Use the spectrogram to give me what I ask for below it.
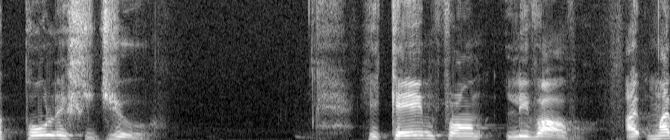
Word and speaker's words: Lvov: He came from Lvov. My pronunciation, so L-V-O-V, Lvov, okay.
